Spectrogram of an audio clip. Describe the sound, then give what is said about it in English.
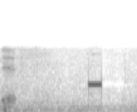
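A voicemail beep after a recorded greeting: a single clean, loud pure tone lasting about a fifth of a second, preceded by the tail end of a voice and followed by quiet line noise. “Please leave a detailed message after the beep”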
